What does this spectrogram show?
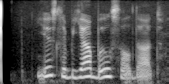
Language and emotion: Russian, sad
